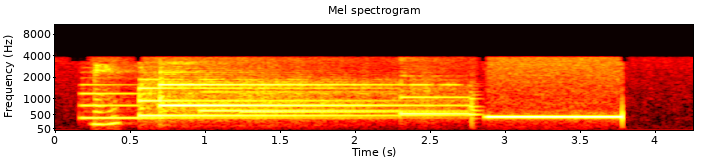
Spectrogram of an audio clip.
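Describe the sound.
Telephone line tones play while a call is being transferred: a brief low warble, then a layered steady electronic tone that shifts once and drops out, followed by a single loud, sustained beep that cuts off abruptly.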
